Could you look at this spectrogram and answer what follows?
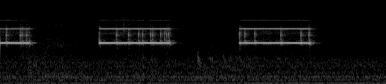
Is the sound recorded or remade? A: recorded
